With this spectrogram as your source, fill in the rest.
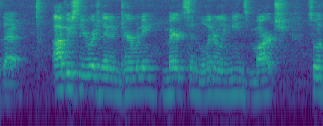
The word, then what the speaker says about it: Märzen: I did it to see if you guys were paying attention, because I know it's pronounced Märzen. Märzen actually means March, so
